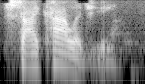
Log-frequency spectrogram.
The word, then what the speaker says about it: psychology: P is also used as a silent letter. Psychology.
